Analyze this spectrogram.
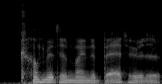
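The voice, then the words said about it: Sexy Batman-style character voice. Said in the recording (German): “du klingst wie Sexy Batman”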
